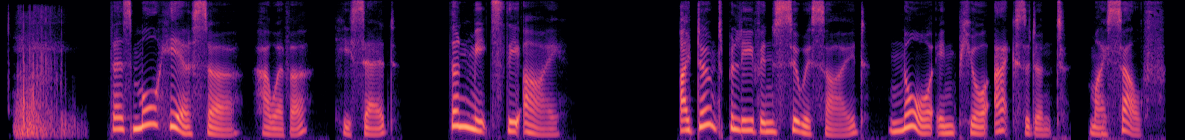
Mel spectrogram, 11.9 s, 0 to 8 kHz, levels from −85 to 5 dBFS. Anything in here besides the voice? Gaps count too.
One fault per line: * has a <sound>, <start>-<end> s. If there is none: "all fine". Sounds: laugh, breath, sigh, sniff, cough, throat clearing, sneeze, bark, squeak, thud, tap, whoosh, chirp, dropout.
* has a sigh, 0.1-0.9 s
